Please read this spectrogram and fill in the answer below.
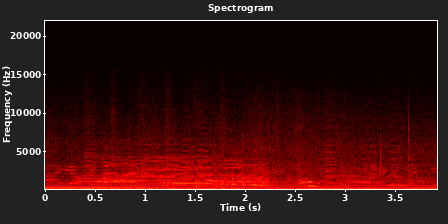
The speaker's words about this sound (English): The boat's gone without them.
